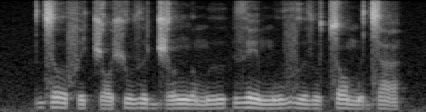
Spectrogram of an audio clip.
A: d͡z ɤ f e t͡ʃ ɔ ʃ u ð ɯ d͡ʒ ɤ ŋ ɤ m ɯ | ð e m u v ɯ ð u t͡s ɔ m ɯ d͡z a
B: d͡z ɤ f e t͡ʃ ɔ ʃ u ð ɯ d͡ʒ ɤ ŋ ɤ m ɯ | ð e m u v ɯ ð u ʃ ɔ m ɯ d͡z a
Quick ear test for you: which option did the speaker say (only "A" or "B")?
A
